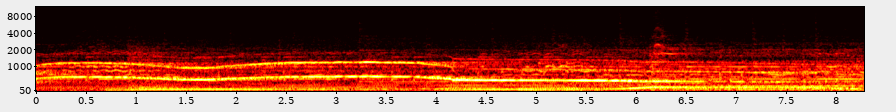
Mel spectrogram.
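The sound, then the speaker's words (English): Several wolves howl together in long, overlapping wails that slowly rise and fall, sustained steadily throughout without pause, fairly loud, with no voices present. “Wolves were not the only problems the Ingalls family faced.”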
